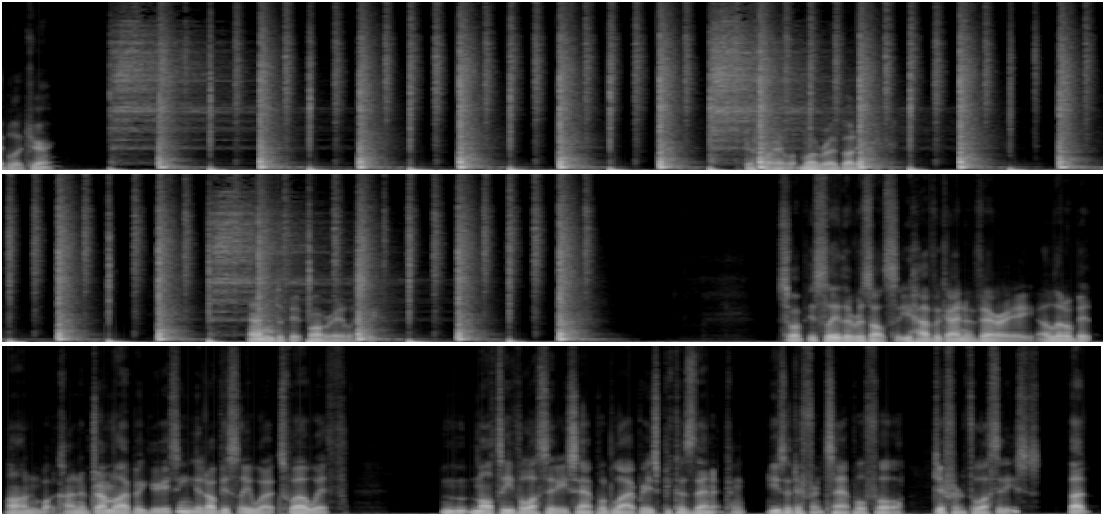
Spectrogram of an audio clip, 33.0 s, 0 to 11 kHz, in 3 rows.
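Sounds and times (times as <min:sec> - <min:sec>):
snare drum: 0:01.2 - 0:17.0
hi-hats: 0:01.2 - 0:17.1
kick drum: 0:10.1 - 0:11.4, 0:12.1 - 0:12.4.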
